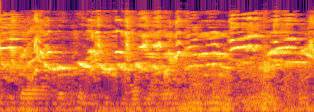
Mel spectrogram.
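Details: Kacer (Oriental magpie-robin) master recording aimed at getting a quiet bird to sing: rapid slurred whistles and rising and falling notes in continuous chatter, with a faint low hum beneath.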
